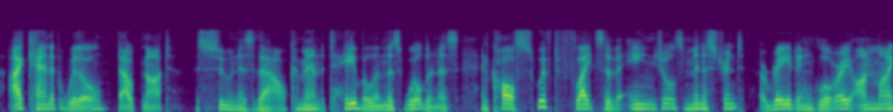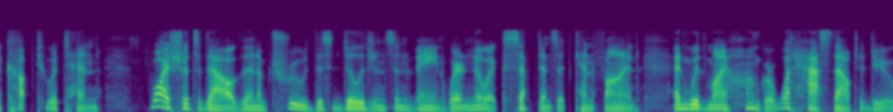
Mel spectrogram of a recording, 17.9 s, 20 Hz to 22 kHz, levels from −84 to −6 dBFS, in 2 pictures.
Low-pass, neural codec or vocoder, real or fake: 7.2 kHz; codec, 16 kHz, 0.8 kbps, ZipCodec; fake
